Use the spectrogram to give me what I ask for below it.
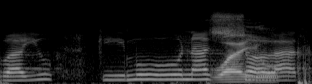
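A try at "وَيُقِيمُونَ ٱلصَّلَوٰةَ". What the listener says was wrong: wa yuqimunas shalah. Kalau di ngapunten, kalau diwakafkan diberhenti tak itu jadi nanti tak marbuta jadi hak bunyinya nggih. Wa yuqimunas shalah. Shalah. Jadi hak. Iya, nggih hak.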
